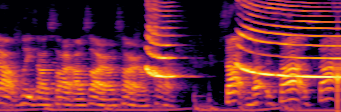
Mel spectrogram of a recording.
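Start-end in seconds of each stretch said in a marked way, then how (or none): 1.5-3.4 high, loud scream of stop. Real, not acted. Screams while sprayed.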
